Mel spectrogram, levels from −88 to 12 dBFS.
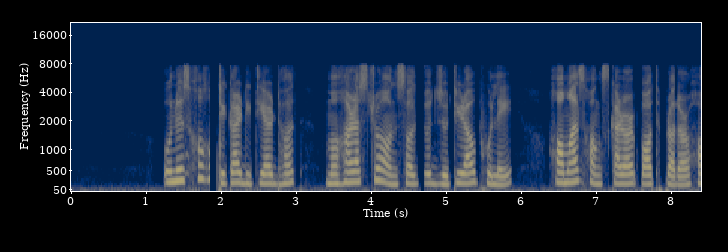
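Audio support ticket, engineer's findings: Packet loss on ADPCM call: hard-edged silent holes at 1.86–2.01 s (about 100 ms, several packets) and 4.67–4.76 s (about 40 ms), on a G.722 wideband path. Unlike concealed loss, speech returns slightly distorted while the predictor and step size resync.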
